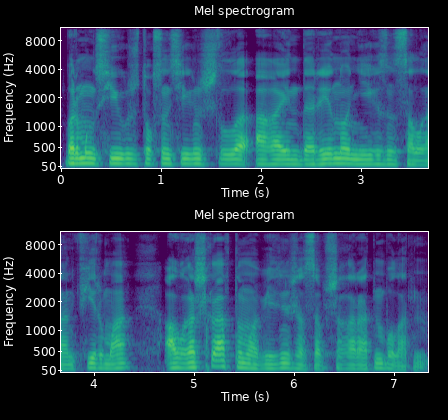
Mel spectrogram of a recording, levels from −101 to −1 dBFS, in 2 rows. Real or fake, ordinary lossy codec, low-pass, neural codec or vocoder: real; none; none; none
